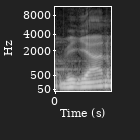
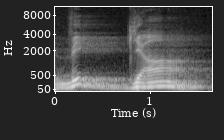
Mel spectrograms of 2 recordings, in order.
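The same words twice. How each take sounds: First: The first syllable is not stressed. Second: The first syllable is stressed. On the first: The speaker calls it wrong. "विज्ञान बोलते हैं क्या?" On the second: The speaker calls it right. "ज्ञ संयुक्त है, इसलिए इसको बोलते हैं"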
